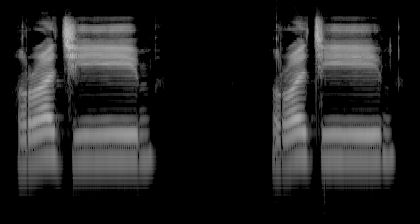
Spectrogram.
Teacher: را کے اوپر تشدید ہے تو را کو ہم شدت کے ساتھ پڑھیں گے، اور را کے اوپر زبر ہونے کی وجہ سے را کو موٹا پڑھیں گے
